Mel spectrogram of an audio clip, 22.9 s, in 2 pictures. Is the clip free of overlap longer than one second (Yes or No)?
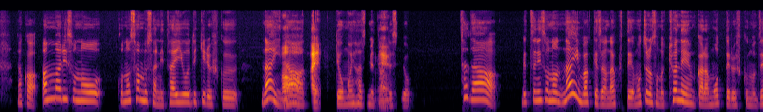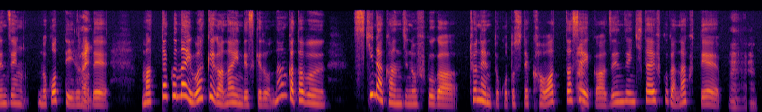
Yes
